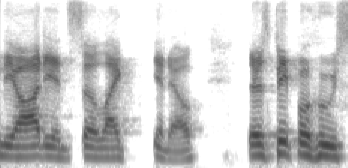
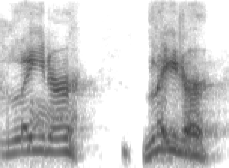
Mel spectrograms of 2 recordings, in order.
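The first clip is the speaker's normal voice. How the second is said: raised, short urgent call; acted urgent aside; 6 semitones higher than usual. Hurt wrestler puts off his opponent, acted urgent aside. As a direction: put off the argument mid-fight. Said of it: "he just kinda gravels you".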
